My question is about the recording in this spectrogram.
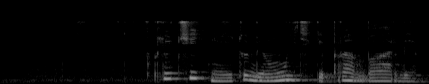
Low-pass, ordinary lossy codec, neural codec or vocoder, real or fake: none; none; none; real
